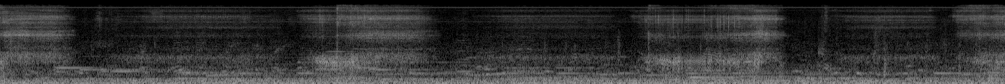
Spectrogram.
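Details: Loud, rattling snoring in repeated breath cycles under steady background noise; ordinary snoring.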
